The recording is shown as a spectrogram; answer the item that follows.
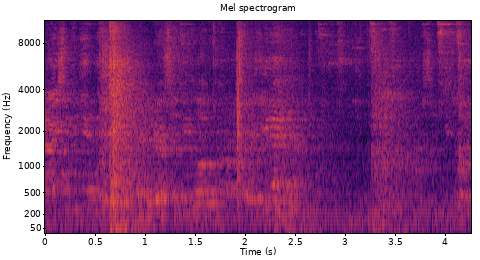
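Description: Indistinct voices with no clear words, broken by a single thump less than a second in and a sharp knock just before two seconds; quieter after that.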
